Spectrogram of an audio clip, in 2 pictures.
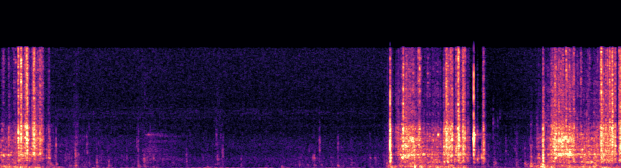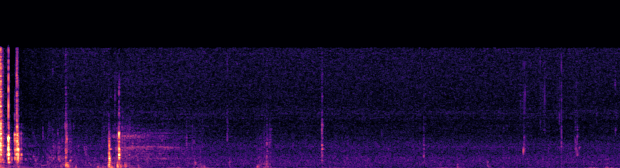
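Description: Dinghy outboard motor being pull-started: three pulls on the starter cord, near the start, about four seconds in and about five to six seconds in. The engine turns over each time without catching; it won't start.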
